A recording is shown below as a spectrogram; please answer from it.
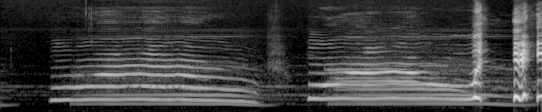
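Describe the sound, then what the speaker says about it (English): Cats yowling in the middle of the night: two long, drawn-out wailing calls, loud and close, then a few short, sharp bursts of noise, with no talking. "This is my cats in the middle of the night, lol."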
